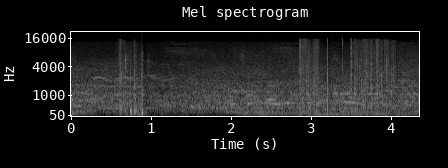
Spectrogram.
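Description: Rugby stadium crowd noise, a steady hubbub with distant voices, broken by a few sharp knocks about a second in and again around three seconds.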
